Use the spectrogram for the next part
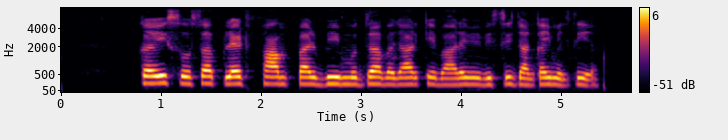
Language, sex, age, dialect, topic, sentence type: Hindi, female, 18-24, Marwari Dhudhari, banking, statement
